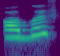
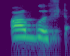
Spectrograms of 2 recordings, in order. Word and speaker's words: August: Next is August. So again, we have the same spelling, but the only difference is of the Aussprache. August, August. It's not August. It's August or August. It's August, Gust.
